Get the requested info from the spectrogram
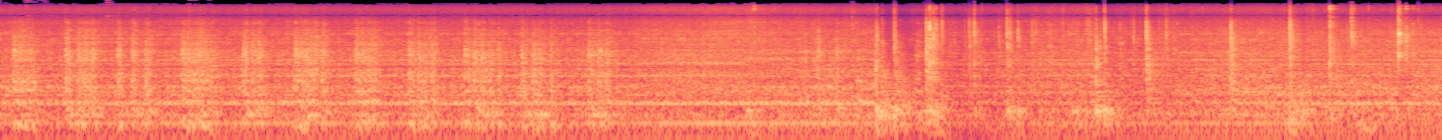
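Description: A prawn boat's hydraulic trap hauler runs with a steady hum and rattle as it pulls in the trap line. About nine seconds in, the hum's upper tone breaks off and the level dips, followed by a run of sharp clicks and knocks as a prawn trap is handled at the rail.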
